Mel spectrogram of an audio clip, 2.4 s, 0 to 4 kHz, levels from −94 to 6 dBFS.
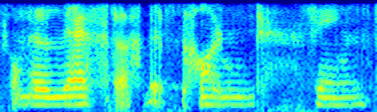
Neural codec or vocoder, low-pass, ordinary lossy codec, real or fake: codec, 24 kHz, 1.5 kbps, HILCodec; 3.6 kHz; none; fake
